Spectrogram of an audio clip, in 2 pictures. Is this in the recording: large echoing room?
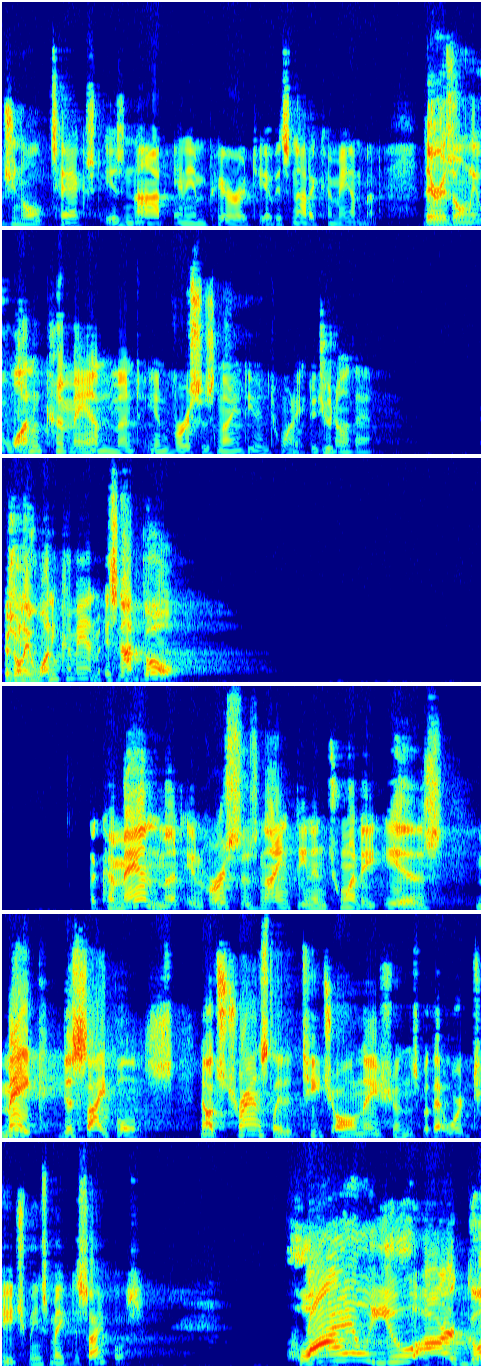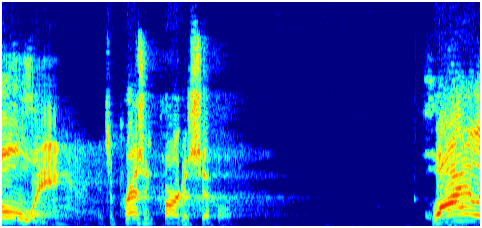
yes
